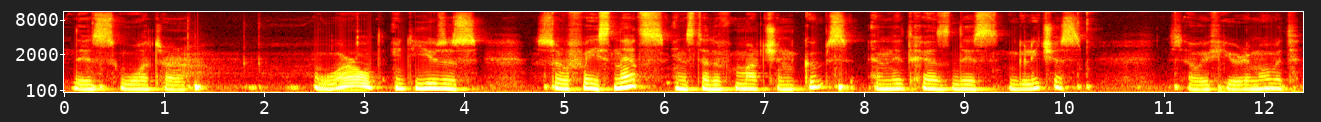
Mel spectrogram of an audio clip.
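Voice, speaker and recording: Guy doing a screen tutorial, slow and halting, soft husky voice that drops to whispers. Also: fairly high pitch. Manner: slow, halting, thinking aloud with many fillers. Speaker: game plugin developer. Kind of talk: screen-recorded software tutorial.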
